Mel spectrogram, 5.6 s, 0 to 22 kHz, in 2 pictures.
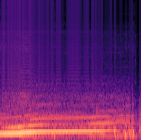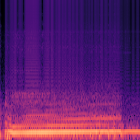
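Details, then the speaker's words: MK7 VW GTI at full throttle in second and third gear across the RPM range: strong rising pull, then a sudden stumble and drop before it picks back up. Fuel cut at wide open throttle, cause unknown. "when I was full throttling it in second and through third gear throughout the RPM range I was getting some fuel cut offs some little sputters or whatever on Full Throttle"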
